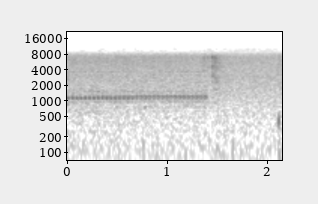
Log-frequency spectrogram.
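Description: Near silence: room tone, with a faint steady high tone that stops about one and a half seconds in.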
